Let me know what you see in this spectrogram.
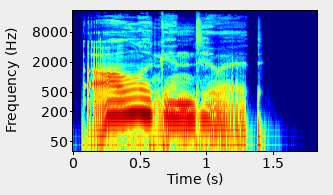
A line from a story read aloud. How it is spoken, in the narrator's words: she just muttered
